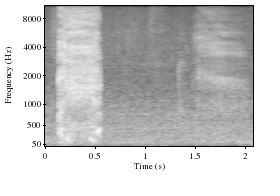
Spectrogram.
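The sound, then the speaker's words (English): A woman's single harsh, dusty cough, loud and abrupt, followed after a pause by a softer, breathy rasp. “She let out a dusty cough.”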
